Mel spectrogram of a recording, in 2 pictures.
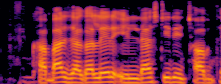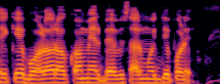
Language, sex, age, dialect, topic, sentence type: Bengali, male, 18-24, Jharkhandi, agriculture, statement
